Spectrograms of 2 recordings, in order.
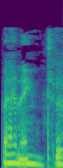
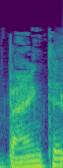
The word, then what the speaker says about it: Bennington: Bennington Bennington Bennington just Bennington it doesn't have to be an emphasis on any syllable just let it flow if I don't put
